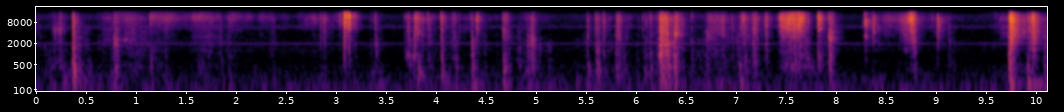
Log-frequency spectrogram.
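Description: Sliding-blade paper trimmer cutting a sheet of cardstock, with a scattering of sharp clicks and knocks from the cutter head and trimmer. There are short rustles of the stiff paper as it is moved.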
